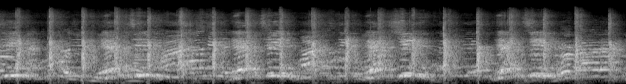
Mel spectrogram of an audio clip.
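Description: A group of people clapping their hands in a steady, even beat while women's voices sing along.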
